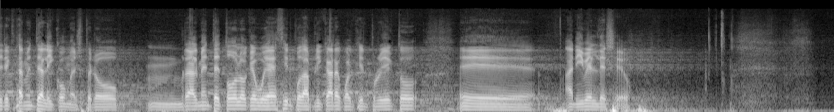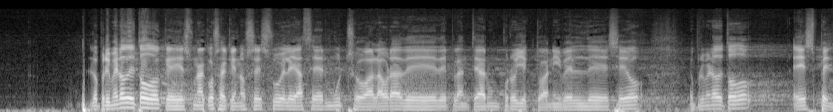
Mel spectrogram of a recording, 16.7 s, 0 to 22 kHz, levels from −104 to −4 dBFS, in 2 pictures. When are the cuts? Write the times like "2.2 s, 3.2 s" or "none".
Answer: 2.2 s

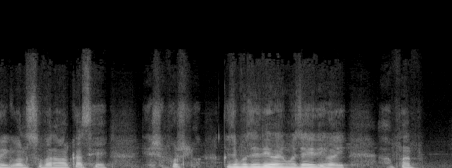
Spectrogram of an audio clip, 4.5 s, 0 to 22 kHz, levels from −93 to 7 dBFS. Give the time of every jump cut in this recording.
none

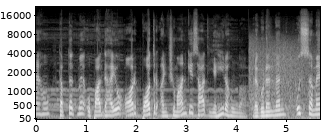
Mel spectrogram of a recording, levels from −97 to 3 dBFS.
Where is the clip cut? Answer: 4.2 s

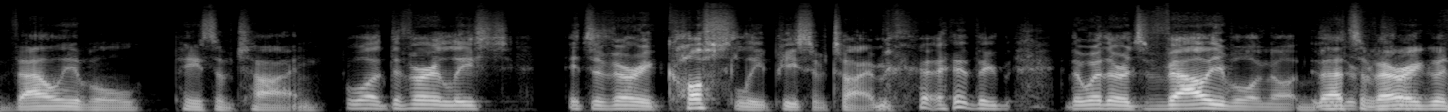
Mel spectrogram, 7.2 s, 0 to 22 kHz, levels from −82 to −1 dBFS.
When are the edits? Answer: none

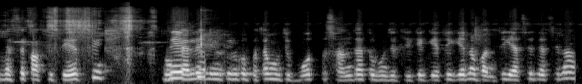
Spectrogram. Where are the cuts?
1.8 s

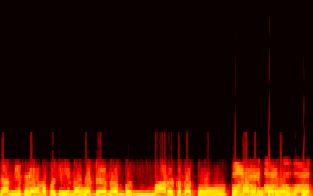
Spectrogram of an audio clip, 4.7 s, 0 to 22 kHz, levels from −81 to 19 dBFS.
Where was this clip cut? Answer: none

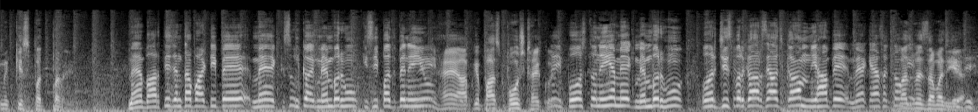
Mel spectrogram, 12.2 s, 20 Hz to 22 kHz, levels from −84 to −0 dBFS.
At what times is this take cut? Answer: none

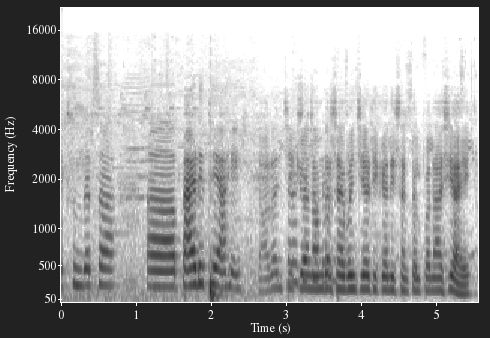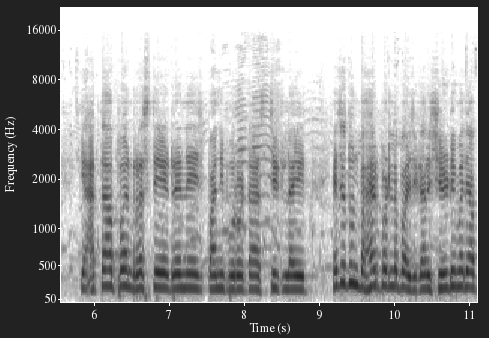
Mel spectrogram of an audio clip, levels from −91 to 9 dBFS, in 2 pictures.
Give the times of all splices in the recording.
3.0 s

